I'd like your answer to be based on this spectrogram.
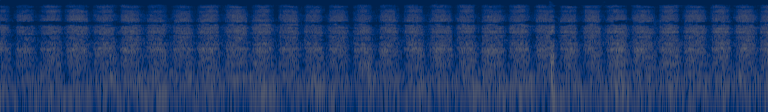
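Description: Rapid back-and-forth rubbing of sandpaper as the top of a wooden friscalettu plug is sanded flat, a close, dense rasping that repeats in quick even strokes with no voices.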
